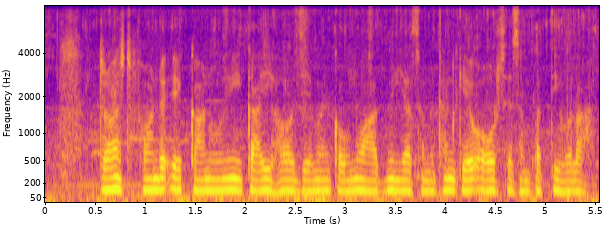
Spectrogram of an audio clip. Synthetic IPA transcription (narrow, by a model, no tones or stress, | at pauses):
ʈɾãːsʈpʰəɳɖeːkːaːnunikaiɦɔd͡ʒeːmẽnkəʊnoad̪mijasə̃mɡeʈʰənkeɔːɾsesə̃mpət̪ːiɦolaː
